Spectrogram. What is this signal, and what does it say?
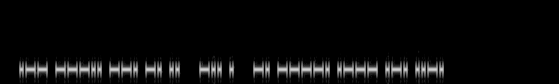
Morse code, heard as a keyed tone, about 40 wpm, 700 Hz. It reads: W8GNI DE N9JRF
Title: USA Callsign DE Callsign - 5 Characters - 40wpm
